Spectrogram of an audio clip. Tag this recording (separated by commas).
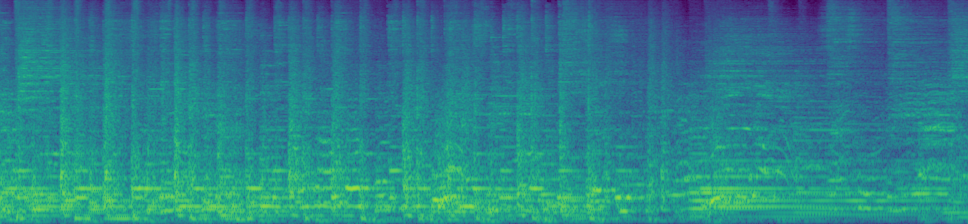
Music, Speech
